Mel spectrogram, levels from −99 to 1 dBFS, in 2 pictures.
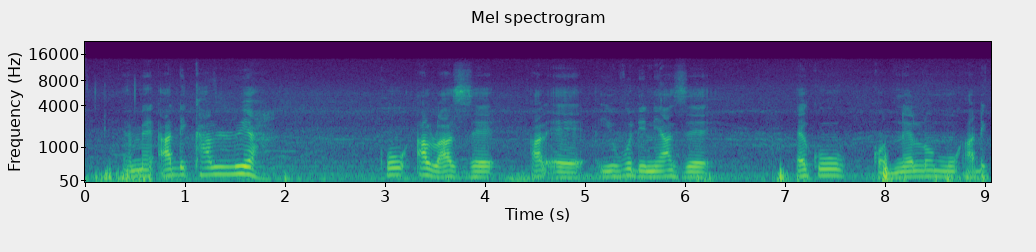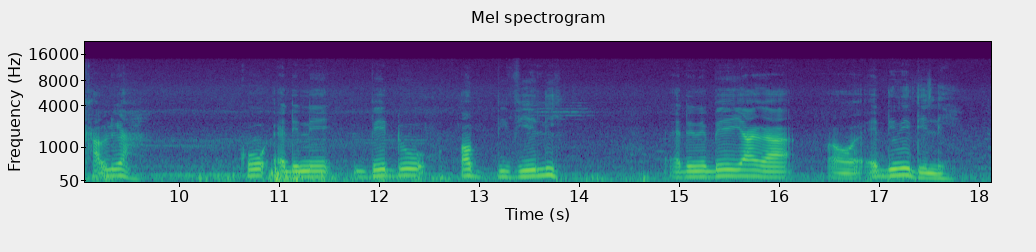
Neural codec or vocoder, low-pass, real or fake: none; 14.4 kHz; real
